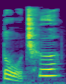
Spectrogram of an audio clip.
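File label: "du3che1", Mandarin Chinese; 堵车; 渋滞（する）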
